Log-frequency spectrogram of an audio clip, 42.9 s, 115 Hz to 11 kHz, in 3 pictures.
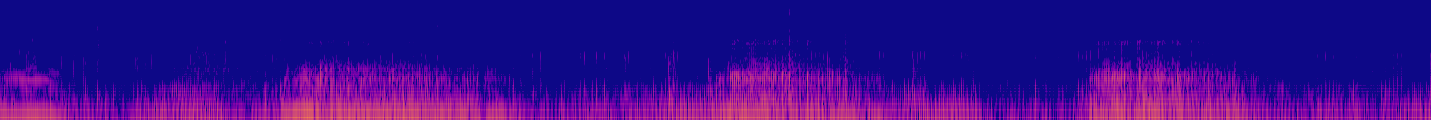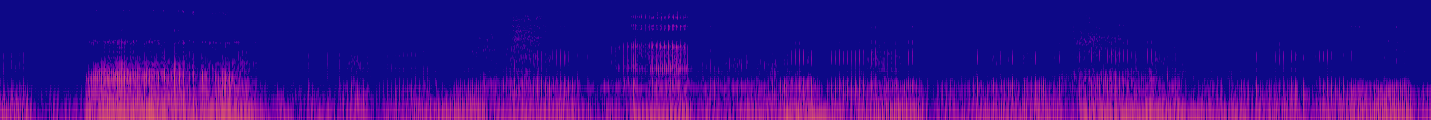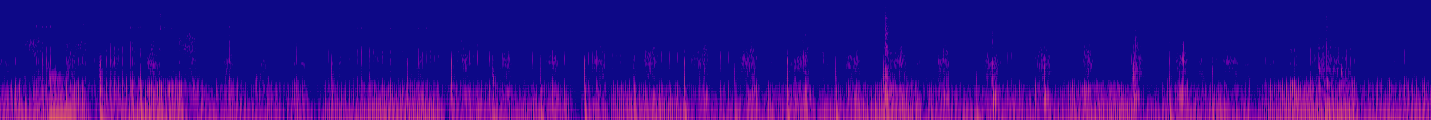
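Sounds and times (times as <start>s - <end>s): scratchy brush strokes: 0.0s - 10.8s, 27.3s - 42.9s
cat purring: 0.0s - 42.9s.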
